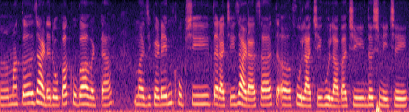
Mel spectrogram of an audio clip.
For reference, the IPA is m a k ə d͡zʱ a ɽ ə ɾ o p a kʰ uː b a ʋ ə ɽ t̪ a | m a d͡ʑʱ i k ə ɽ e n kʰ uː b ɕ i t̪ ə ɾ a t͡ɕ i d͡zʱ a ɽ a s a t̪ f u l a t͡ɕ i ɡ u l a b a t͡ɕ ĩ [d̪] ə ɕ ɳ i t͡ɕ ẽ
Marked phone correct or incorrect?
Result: correct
